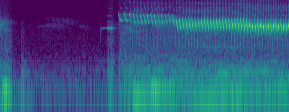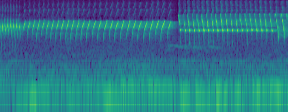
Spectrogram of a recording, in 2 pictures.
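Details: Canary master song, played to coax a canary that has stopped singing and to help young canaries develop their voice, recorded in Pati, Central Java: silence, then a high whistle leading into long, rapid rolling trills that shift to a buzzier pulsed trill.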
